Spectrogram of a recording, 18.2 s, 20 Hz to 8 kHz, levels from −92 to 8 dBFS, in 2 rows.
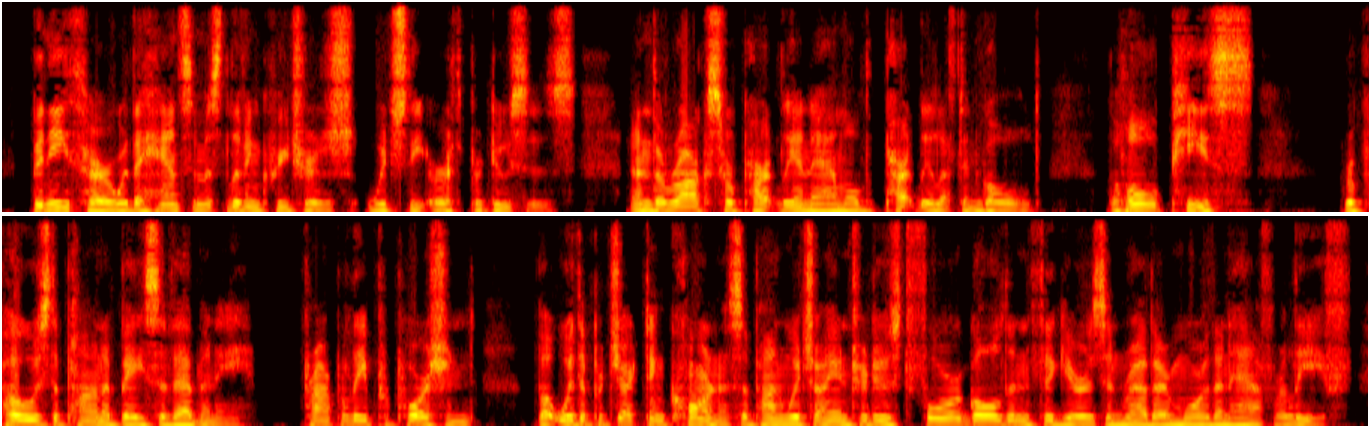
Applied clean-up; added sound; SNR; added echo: none; none; none; none.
